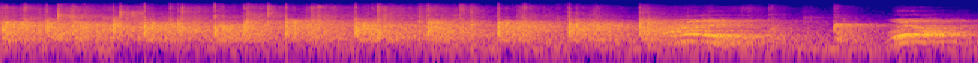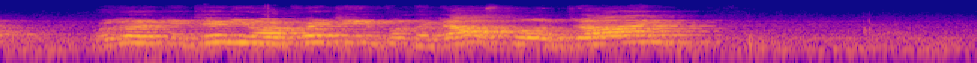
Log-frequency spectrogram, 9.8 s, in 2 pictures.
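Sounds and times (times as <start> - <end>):
audience applause: 0.0 - 4.4
speech: 6.2 - 8.3.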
